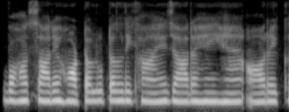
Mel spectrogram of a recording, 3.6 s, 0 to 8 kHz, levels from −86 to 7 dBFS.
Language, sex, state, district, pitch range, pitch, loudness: Hindi, female, Maharashtra, Mumbai Suburban, 195-210 Hz, 200 Hz, -17 LUFS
